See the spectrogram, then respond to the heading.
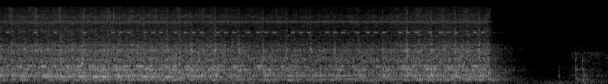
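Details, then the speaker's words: NOVA Voyager 18-inch drill press, electronic direct-drive motor, drilling with the electronic depth stop, which beeps faster nearing final depth: steady hum under drilling, then the spindle cuts out abruptly near five seconds; normal automatic depth-stop shutoff. "machine shuts off that way I can never undergo a Rover drill the hole depth is going to be accurate every time"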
